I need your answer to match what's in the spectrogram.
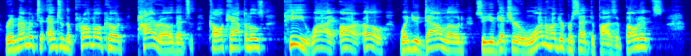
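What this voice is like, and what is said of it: Cheesy radio announcer voice. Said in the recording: “Cheesy radio voice”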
